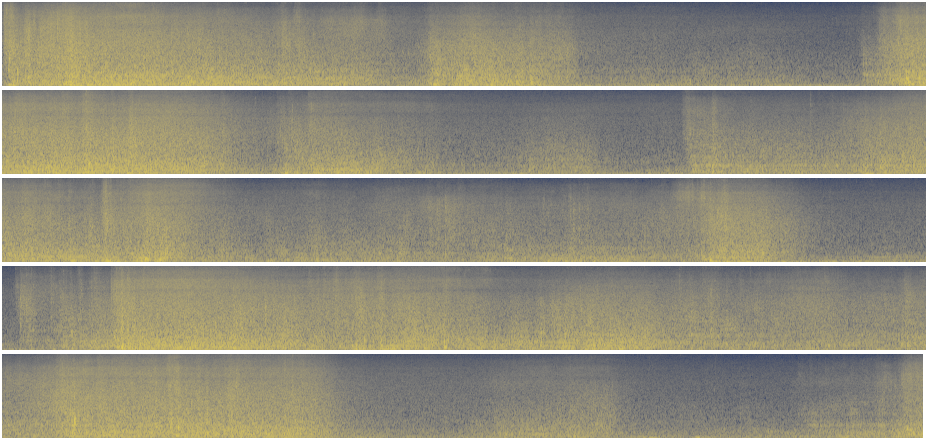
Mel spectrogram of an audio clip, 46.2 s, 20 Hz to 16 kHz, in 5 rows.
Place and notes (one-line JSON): {"title": "嵵裡沙灘, Magong City - At the beach", "date": "2014-10-23 13:29:00", "description": "At the beach, Windy, Sound of the waves\nZoom H6+Rode NT4", "latitude": "23.53", "longitude": "119.57", "altitude": "6", "timezone": "Asia/Taipei"}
